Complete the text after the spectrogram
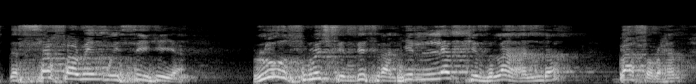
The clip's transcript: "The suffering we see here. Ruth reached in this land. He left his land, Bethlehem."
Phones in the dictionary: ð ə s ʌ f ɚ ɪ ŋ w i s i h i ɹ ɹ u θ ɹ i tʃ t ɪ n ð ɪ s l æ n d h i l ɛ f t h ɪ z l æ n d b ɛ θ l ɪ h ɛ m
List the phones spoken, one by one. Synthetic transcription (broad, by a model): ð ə s ʌ f ɚ ɪ ŋ w i s i h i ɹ l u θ ɹ i tʃ t ɪ n ð ɪ s l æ n d h i l ɛ f t h ɪ z l æ n d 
